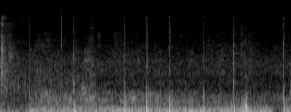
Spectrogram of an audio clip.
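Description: A football being struck repeatedly: sharp thuds about three times a second.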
